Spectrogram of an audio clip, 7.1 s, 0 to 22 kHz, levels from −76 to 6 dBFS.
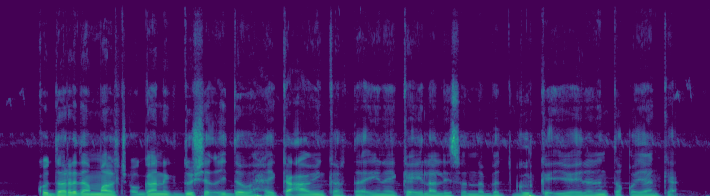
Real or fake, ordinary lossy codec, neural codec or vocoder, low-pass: real; none; none; none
